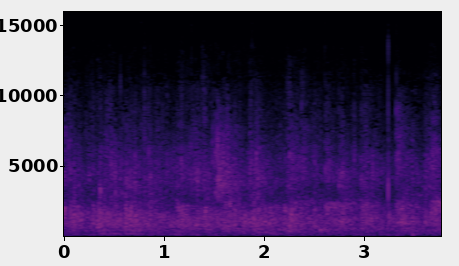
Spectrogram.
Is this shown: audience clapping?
yes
